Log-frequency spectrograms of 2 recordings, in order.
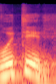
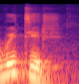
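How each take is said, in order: First: The word begins with a W sound. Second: The word begins with a W sound.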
